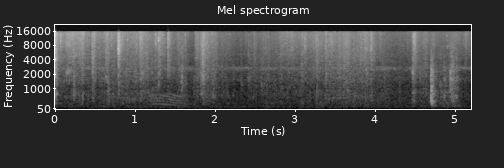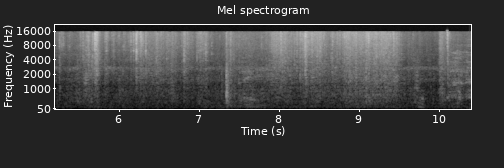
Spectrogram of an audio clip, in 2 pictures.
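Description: A dove cooing several times in low, bending calls over a steady hiss, with a few sharp clicks and knocks, the loudest about halfway through.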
